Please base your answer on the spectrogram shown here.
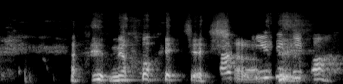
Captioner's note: laughs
